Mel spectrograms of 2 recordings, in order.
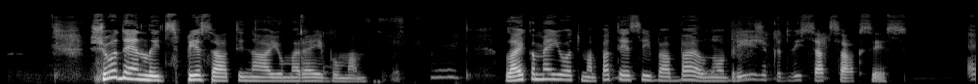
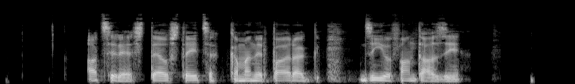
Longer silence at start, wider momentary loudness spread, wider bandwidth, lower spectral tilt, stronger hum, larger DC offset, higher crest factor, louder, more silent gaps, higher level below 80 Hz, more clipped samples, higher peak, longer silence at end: second, 0.55 s vs 0.85 s; first, 21 LU vs 8 LU; about the same, 11.5 kHz vs 11.5 kHz; about the same, -4.5 dB/octave vs -3.5 dB/octave; neither; neither; about the same, 22 dB vs 18 dB; second, -21 LUFS vs -15 LUFS; neither; second, -68 dBFS vs -56 dBFS; neither; about the same, 0 dBFS vs 0 dBFS; second, 0 s vs 1.15 s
